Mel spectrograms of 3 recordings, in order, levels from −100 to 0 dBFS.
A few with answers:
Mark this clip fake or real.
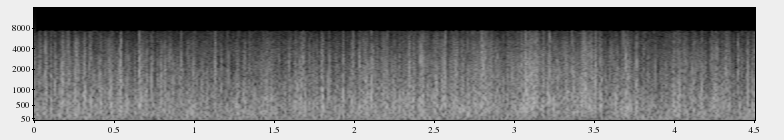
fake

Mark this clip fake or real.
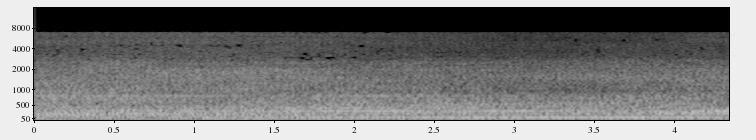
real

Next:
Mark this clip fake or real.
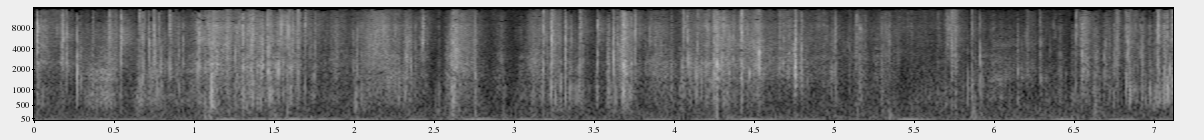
fake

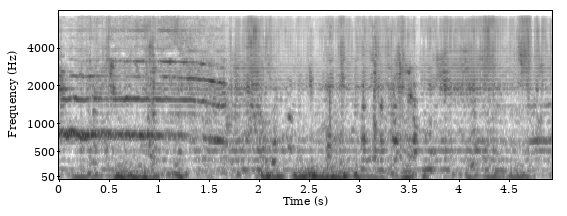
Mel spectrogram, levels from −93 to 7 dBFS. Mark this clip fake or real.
fake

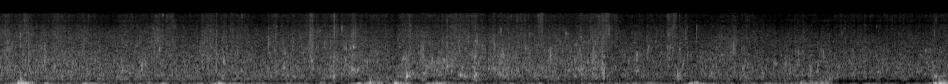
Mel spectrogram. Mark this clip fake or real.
fake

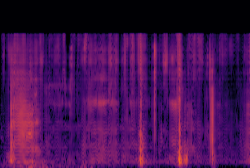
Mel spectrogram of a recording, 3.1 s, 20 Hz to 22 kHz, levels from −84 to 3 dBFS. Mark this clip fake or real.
fake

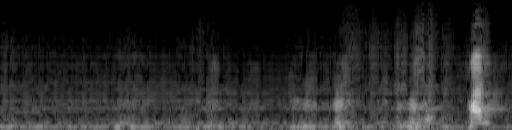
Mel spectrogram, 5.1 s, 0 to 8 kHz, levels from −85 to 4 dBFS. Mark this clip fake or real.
fake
